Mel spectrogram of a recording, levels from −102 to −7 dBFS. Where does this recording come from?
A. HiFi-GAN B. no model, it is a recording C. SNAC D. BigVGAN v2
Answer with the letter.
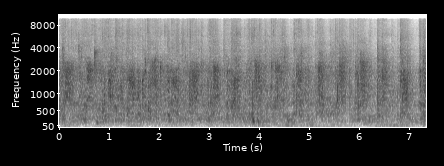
C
